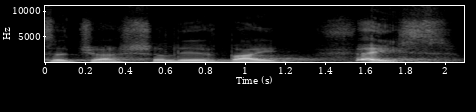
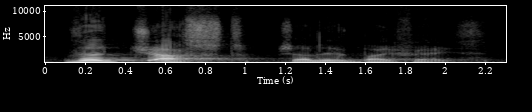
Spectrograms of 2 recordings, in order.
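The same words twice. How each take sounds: First: The stress is on the word faith. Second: The stress is on the word just.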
